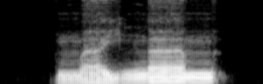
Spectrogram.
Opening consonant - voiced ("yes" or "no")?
yes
